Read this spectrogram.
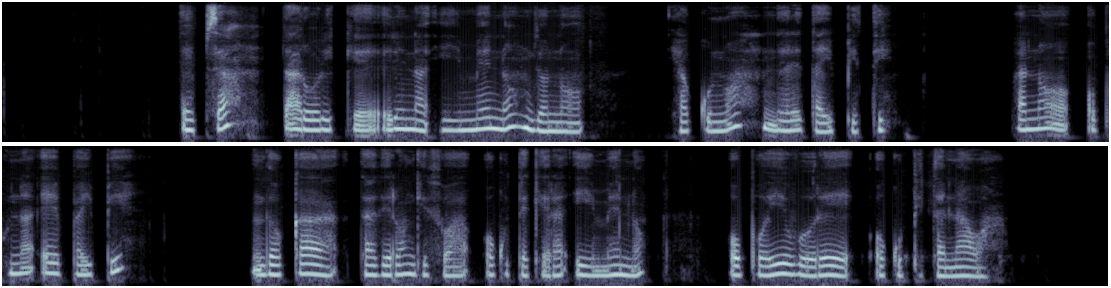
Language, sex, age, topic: Oshiwambo, female, 25-35, agriculture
